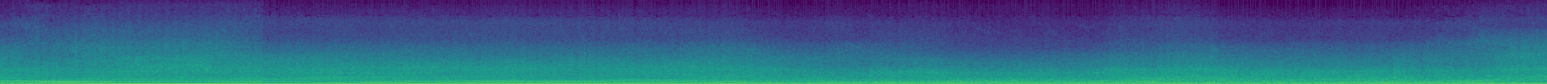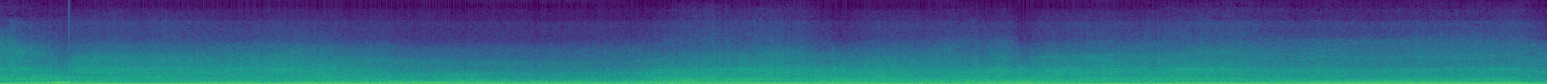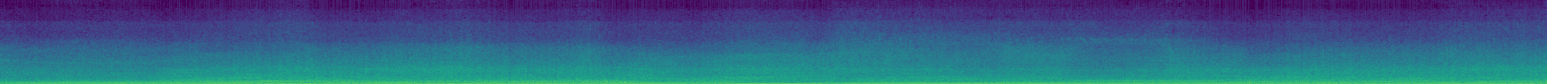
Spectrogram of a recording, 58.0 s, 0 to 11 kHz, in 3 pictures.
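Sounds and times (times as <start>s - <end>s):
paramotor engine drone: 0.0s - 58.0s.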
